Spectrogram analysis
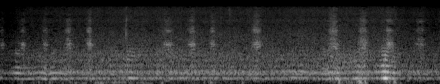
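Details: A continuous low bee hum holds steady at an even pitch for over four seconds. Soft ticking and rustling noises run through it, and there is one brief louder knock near the end.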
